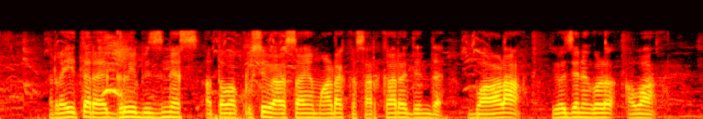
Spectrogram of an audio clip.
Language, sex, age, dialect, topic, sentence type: Kannada, male, 41-45, Northeastern, agriculture, statement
